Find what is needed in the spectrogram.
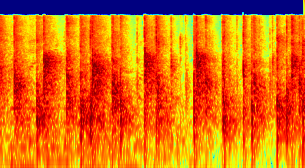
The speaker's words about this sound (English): You can hear it in the applause. You can hear it. It may not be a lot of hands, but it's passion. They're passionate hands.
